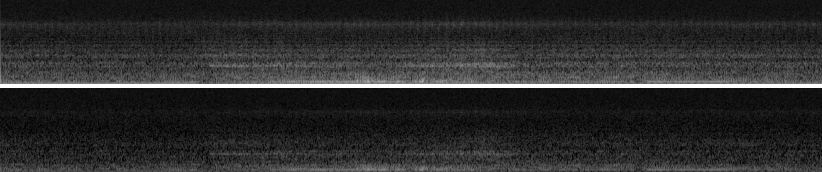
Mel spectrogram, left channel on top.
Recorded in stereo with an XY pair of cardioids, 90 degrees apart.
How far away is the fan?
About 1.0 m.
